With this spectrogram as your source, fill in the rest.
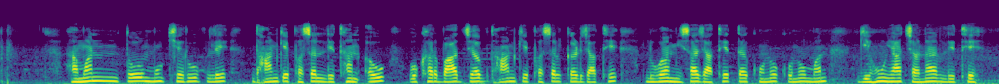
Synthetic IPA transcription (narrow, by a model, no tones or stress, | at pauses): həmənt̪omʊkʰjəɾuːple | d̪ʱaːnkepʰəsəlːet̪ʰənəu | oːkʰəɾbaːd̪̚d͡ʒəbd̪ʱaːnkepʰəsəlkəɽd͡ʒaːt̪ʰe | luʋamisad͡ʒaːt̪ʰet̪əkoːnokoːnomən | ɡeːɦũjat͡ʃənəlet̪ʰe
